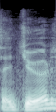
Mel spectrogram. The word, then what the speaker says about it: György: It's a Hungarian name. It's György. We pronounce it György.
